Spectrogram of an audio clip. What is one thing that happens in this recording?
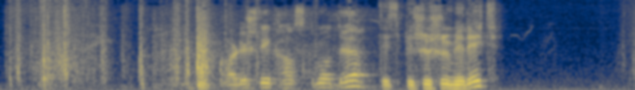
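A young man speaks urgently, close by.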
